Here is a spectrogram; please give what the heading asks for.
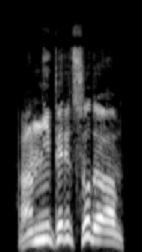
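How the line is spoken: Barked with rising heat. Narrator (Russian): рявкнул Грейтхаус нарастающим жаром

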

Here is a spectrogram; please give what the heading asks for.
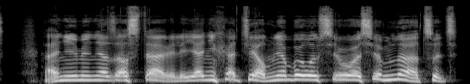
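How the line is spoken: Sobbing. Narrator (Russian): зарыдал Лоуренс

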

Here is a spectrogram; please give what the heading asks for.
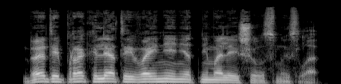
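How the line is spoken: Grumbling. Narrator (Russian): проворчал Барак

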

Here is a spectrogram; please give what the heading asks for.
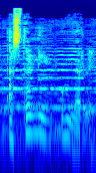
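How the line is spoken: Plain. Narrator (Russian): сказала она

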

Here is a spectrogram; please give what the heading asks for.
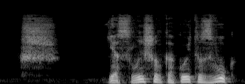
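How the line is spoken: Whisper. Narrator (Russian): прошептал он

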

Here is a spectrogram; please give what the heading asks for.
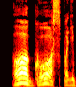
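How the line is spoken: Groan. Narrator (Russian): простонал я

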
